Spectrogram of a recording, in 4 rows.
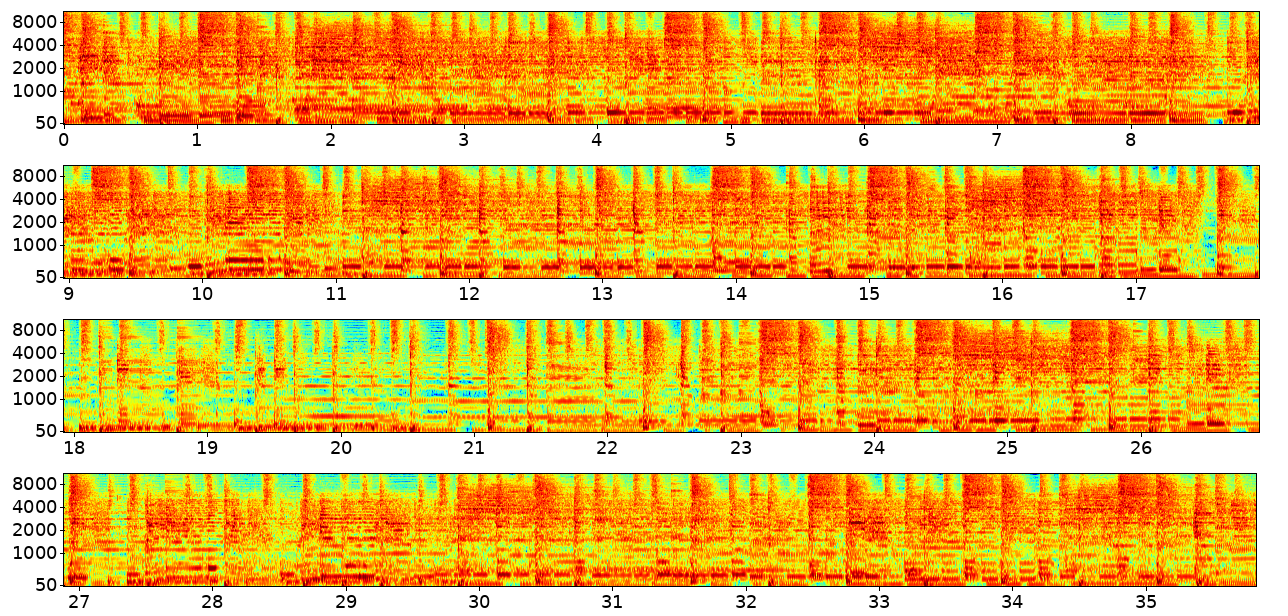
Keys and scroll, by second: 7.3 space, 8.1 space, 9.4 ctrl+space, 9.7 ctrl+space, 10.8 space, 24.8 ctrl+d.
